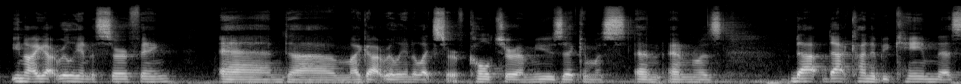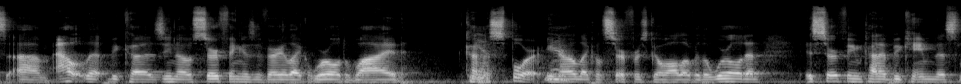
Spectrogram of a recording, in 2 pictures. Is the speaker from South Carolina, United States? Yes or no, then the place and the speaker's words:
yes; Hilton Head, South Carolina, United States; Because I grew up in Hilton Head, which is really resorty.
